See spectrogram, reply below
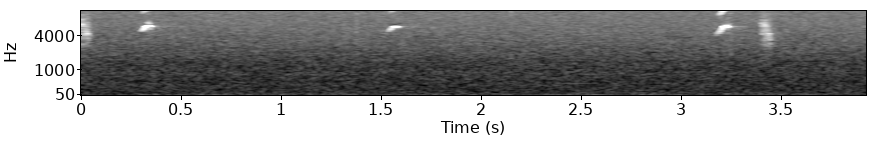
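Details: European stonechat (Saxicola rubicola) calling on the Isle of Wight: three thin, high, short whistled notes about one and a half seconds apart, over a steady low outdoor hiss.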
